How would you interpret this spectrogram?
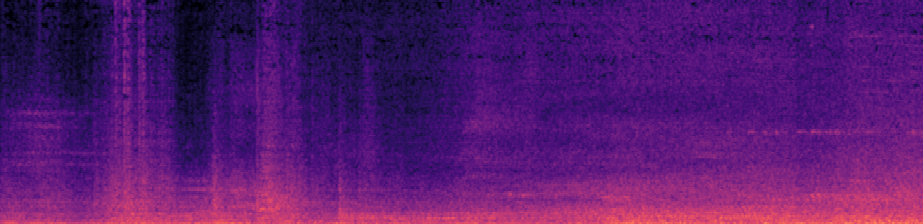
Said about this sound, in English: Do you see that train? Yes. I want you to draw it to us.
